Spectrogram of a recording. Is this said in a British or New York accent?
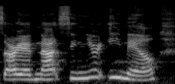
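New York. It is said in a New York accent. "I just have a New York accent"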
